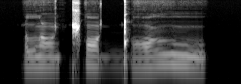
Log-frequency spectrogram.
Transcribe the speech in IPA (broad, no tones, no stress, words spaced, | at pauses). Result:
lɑ̃ǁɒɡ͡ǃɒɣu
